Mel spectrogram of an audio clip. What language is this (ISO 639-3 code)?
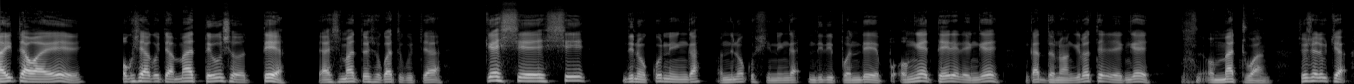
kua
